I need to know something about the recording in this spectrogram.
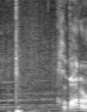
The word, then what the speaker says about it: Clamato: who acts used ya Clamato rhymes with Donato you get me spinning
